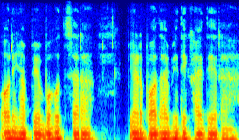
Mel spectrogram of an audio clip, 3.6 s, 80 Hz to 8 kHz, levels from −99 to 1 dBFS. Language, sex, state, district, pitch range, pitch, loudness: Hindi, male, Jharkhand, Palamu, 85-90 Hz, 85 Hz, -17 LUFS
